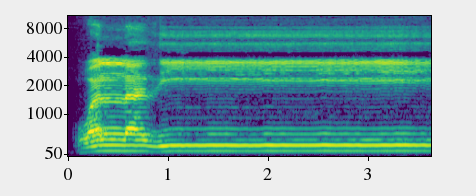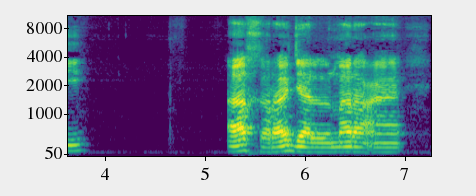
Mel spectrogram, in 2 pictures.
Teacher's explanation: Sementara yang di ayat yang selanjutnya itu ada tanda alis. Nah, ingat ketika ada tanda alis, maka panjangnya itu 6 ketukan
